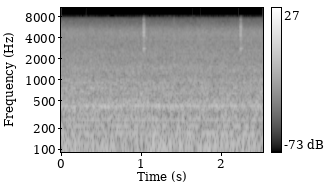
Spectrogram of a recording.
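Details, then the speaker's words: Gallagher M400 electric fence energizer after repair, tested with a Gallagher fault finder reading 8.3 kV as expected: sharp single clicks about every 1.2 seconds over a quiet hiss, an even, normal pulse throwing a hot spark. "we're getting 8.3 kv right where it's supposed to be now we'll put a see what kind of spark it throws nice hot shot coming from it"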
